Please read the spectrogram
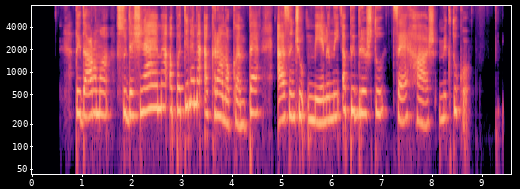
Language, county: Lithuanian, Vilnius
